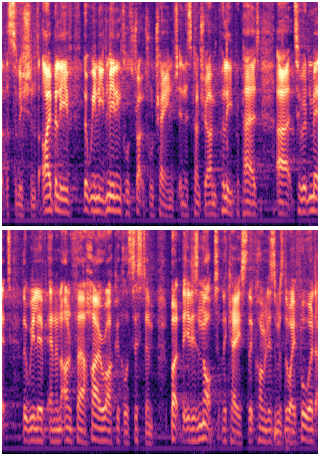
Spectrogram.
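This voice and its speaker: A man giving a measured, formal debate speech with frequent ums and uhs. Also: mid-range voice, a bit bright, a little hiss or hum. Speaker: debate speaker. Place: large debating chamber. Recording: reverberant debating chamber with audience.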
